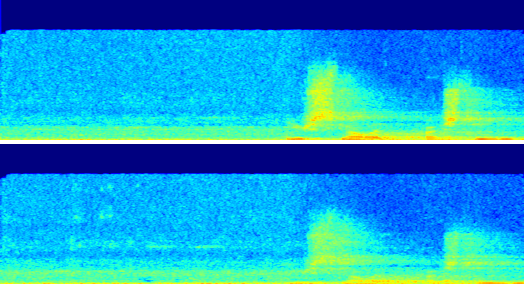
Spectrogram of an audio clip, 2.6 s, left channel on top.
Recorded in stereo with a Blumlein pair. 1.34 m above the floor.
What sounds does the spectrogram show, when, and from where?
1.4 s a man speaking: 25° left, 2 m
